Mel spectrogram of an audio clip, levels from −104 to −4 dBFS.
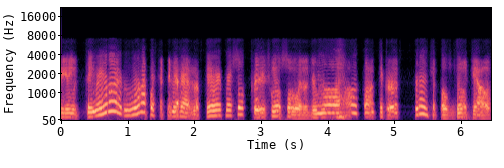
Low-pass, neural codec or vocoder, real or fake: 7.2 kHz; codec, 16 kHz, 0.5 kbps, FreqCodec, smaller model; fake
